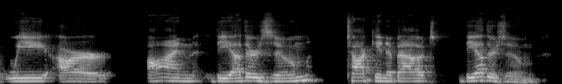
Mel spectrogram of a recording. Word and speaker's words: Zum: As you rightly pointed out, the name of the company is Zoom. It's spelled Z-U with a line on the top and M.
